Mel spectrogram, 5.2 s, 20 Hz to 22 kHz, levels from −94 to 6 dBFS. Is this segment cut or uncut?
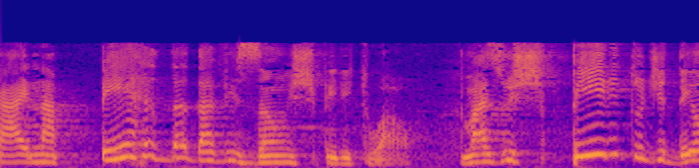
cut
